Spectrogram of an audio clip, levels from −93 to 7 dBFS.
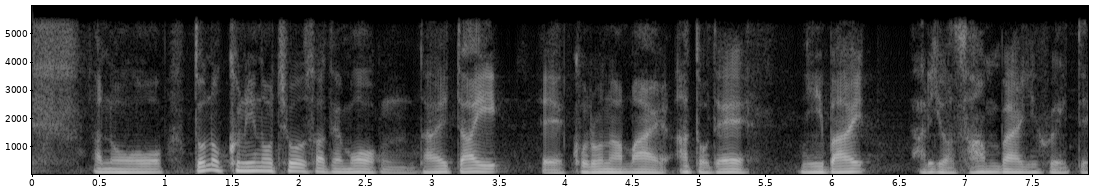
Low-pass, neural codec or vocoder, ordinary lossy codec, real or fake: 5.4 kHz; codec, 16 kHz, 2 kbps, X-Codec, HuBERT features, trained on LibriSpeech; none; fake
